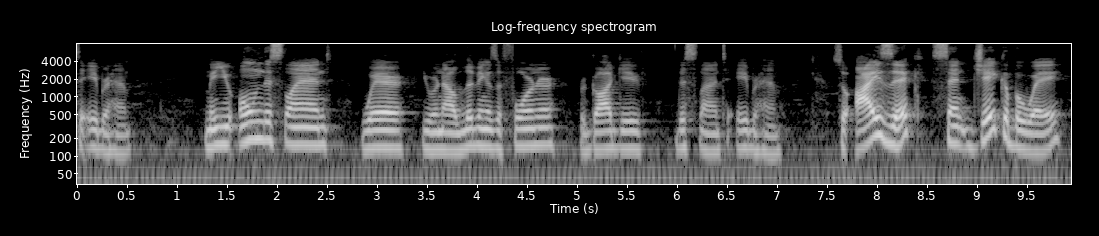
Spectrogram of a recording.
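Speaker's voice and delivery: steady, measured Bible reading; scripture reading. A narrator's reading. Pastor reading Genesis aloud to the congregation, measured. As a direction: read the passage evenly to the congregation.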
